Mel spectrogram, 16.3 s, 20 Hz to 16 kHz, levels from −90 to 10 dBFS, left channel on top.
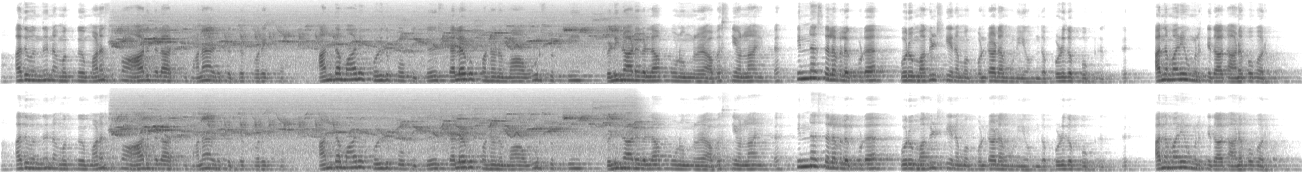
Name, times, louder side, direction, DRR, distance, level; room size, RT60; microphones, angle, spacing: voice 1, 0.2-3.4 4.0-7.3 7.6-11.0 11.3-13.8 14.4-16.0, left 2 dB, 55° left, 10 dB, 1.6 m, -28 dB
sound 1, 1.3-8.0, right 1 dB, 10° right, 6.1 m, -31 dB
25.0 x 16.5 x 7.0 m, 1.1 s
head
